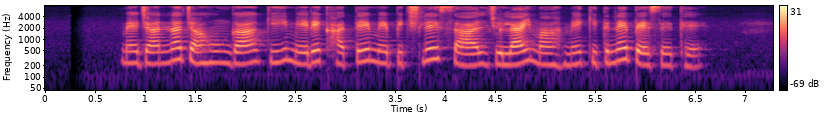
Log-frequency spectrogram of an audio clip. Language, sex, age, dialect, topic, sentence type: Hindi, female, 18-24, Marwari Dhudhari, banking, question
